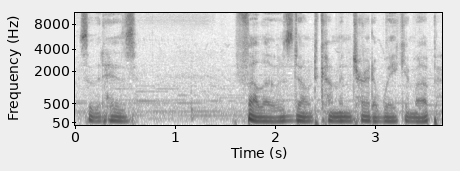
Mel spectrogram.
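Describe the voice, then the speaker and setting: Male gaming host, low register, casual running commentary over clear background music. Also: flat delivery, moderate pace. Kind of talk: casual let's play commentary. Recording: game music behind voice. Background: game music and outdoor nature sounds.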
